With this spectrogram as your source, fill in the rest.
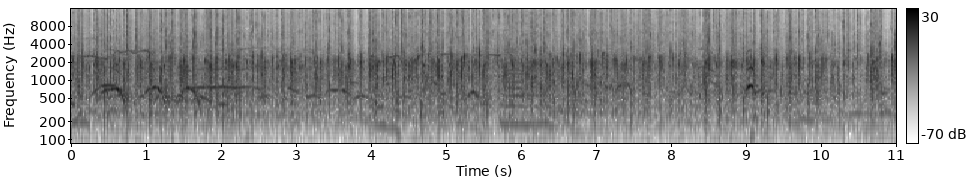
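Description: A crowd claps hands in rhythm close by, outdoors.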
